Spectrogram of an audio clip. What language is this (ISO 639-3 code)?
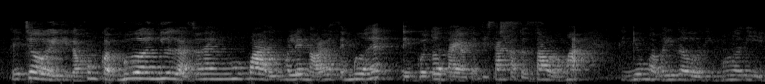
vie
